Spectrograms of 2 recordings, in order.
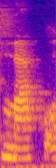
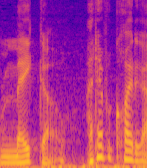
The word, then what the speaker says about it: Mako: We read it as Mako. Mako? But if you are like you, Mako. Mako? If you have a southern United States draw, it is Mako.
